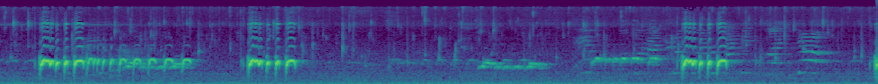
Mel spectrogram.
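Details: Local zebra dove with a notably big voice: three loud bursts of quick, rolling staccato coos, with softer trilled coo phrases between them and a constant low background hum.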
